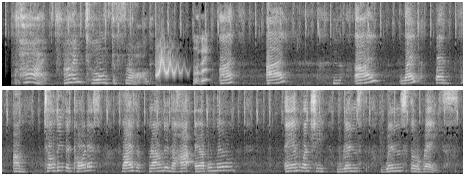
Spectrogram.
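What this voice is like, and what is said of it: Child doing a froggy character voice. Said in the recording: “That froggy impression”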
